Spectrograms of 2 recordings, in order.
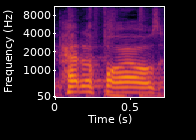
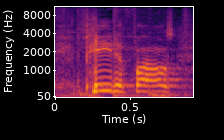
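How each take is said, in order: First: It is said in a North American accent. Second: It is said in a British accent.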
